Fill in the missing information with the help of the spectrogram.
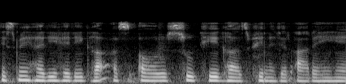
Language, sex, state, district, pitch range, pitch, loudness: Hindi, female, Uttar Pradesh, Etah, 165-180 Hz, 175 Hz, -18 LUFS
